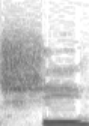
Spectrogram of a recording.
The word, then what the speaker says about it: Xi: Yeah, so in Chinese it's Oh, called Shi, like Shi Wang. But Hope, yeah, no one can such a pronounce pretty she.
